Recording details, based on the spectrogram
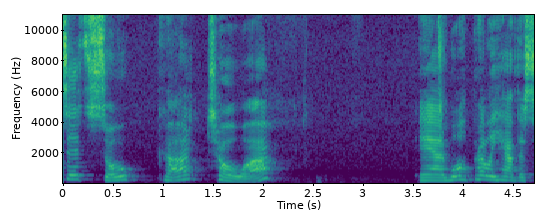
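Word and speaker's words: SOHCAHTOA: why we have these initials here uh we pronounce it soca toa and we'll probably have this on the board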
